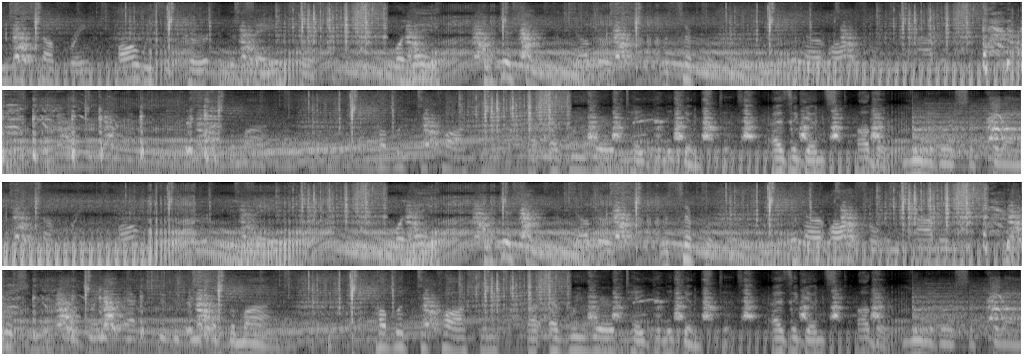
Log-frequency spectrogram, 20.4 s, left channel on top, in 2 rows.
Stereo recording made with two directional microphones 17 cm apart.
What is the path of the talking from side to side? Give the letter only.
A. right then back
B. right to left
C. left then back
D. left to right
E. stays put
A.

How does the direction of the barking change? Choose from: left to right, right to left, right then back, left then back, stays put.
right then back.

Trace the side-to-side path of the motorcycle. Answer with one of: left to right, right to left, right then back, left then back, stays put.
right to left.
